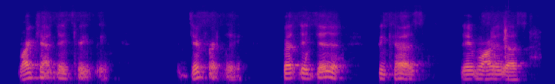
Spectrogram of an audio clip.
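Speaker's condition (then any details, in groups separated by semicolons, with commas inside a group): Muscular dystrophy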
